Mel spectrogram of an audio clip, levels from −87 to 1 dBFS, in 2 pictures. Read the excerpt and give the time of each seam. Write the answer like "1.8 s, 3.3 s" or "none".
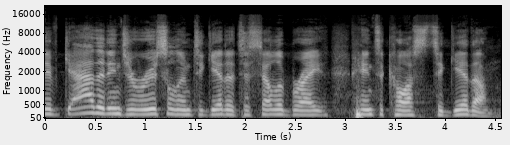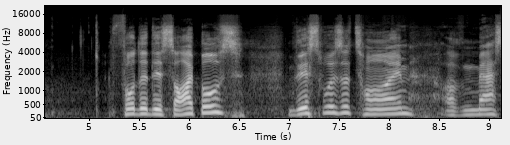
3.0 s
